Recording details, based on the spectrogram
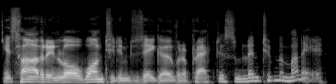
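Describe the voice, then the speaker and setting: A man's voice: fairly low pitch, sing-song, quick pace, a bit bright, dry recording, studio quality. A man voicing an earnest, talkative doctor who explains things with assurance in an audiobook mystery. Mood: frank, explanatory. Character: earnest male doctor, talkative and conscientious family friend.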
